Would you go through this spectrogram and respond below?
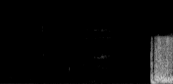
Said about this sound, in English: I'm trying to figure out what's the gunshots for. Like, Bronx is just a gunshot.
